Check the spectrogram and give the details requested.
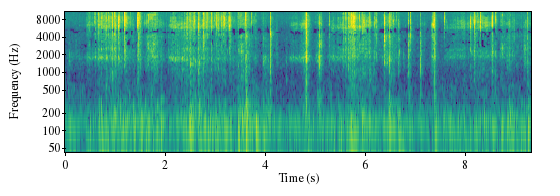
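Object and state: Dry soap bar being scraped.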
